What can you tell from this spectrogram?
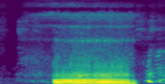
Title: Snoring Doggo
